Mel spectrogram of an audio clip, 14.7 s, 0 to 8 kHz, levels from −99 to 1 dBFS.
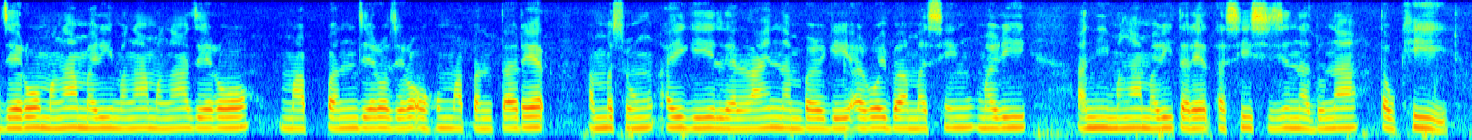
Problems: background sounds at intervals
